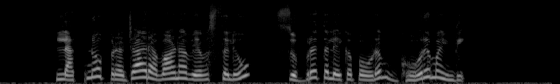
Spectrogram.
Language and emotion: Telugu, disgusted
